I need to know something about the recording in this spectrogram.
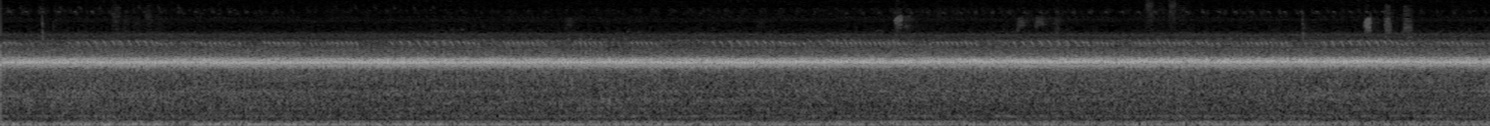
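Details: Australian cicadas in Gippsland at dusk form a dense, level buzzing wall of sound at one high pitch. Short, bright chirps, likely from birds, pop out above the drone several times.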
